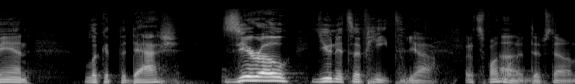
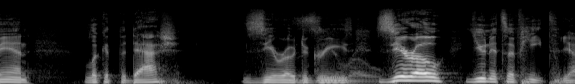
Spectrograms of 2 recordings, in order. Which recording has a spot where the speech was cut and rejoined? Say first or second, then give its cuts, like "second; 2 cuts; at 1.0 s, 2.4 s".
first; 1 cut; at 2.2 s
